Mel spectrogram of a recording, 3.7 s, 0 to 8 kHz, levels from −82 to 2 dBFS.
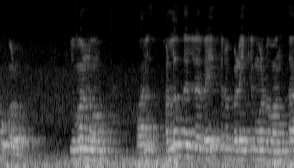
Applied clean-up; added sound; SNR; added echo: none; Thunder / Bicycle; 4 dB; reverberation time 1.2 s.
